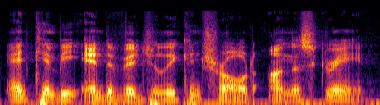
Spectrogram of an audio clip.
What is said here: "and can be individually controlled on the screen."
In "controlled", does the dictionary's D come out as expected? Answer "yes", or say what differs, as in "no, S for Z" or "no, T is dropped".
yes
